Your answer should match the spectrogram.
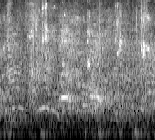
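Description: Basketball game sound in an arena: a ball dribbling on the hardwood court over steady crowd noise.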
